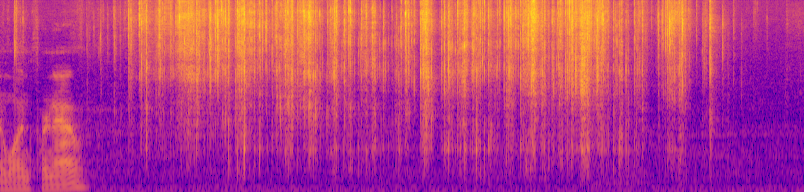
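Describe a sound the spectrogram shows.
Foil wrapping crinkles and tears as a pack is ripped open.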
